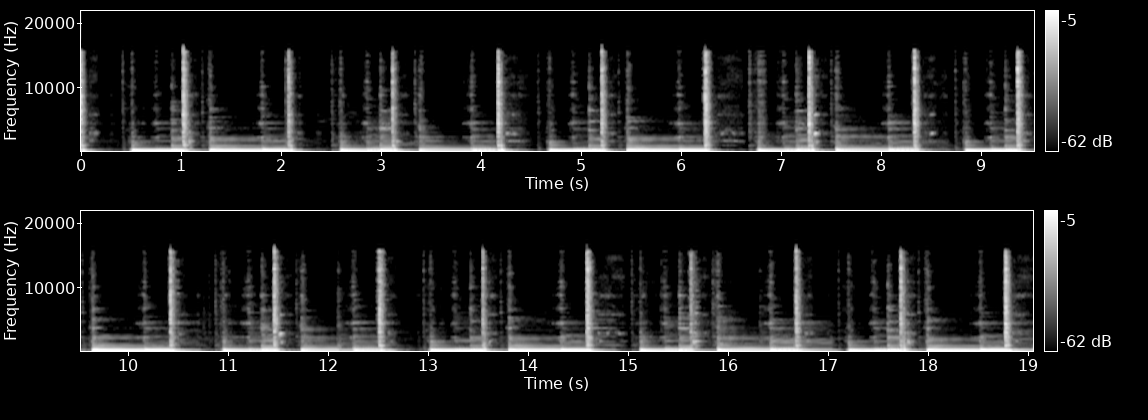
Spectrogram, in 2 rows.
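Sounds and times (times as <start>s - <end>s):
acoustic guitar strumming: 0.0s - 19.0s.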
